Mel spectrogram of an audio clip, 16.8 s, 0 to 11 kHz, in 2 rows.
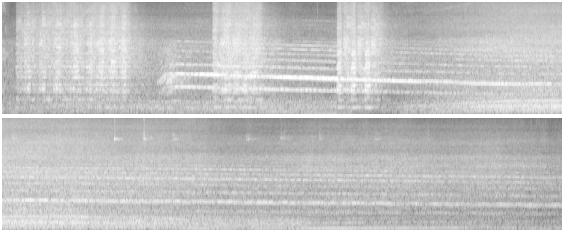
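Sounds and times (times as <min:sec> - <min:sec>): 
loud harsh fire truck horn blasts: 0:00.0 - 0:02.4, 0:05.0 - 0:05.8
fire truck siren wailing: 0:00.0 - 0:16.8
low rumble of city street noise: 0:00.0 - 0:16.8
speech: 0:05.2 - 0:05.8.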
